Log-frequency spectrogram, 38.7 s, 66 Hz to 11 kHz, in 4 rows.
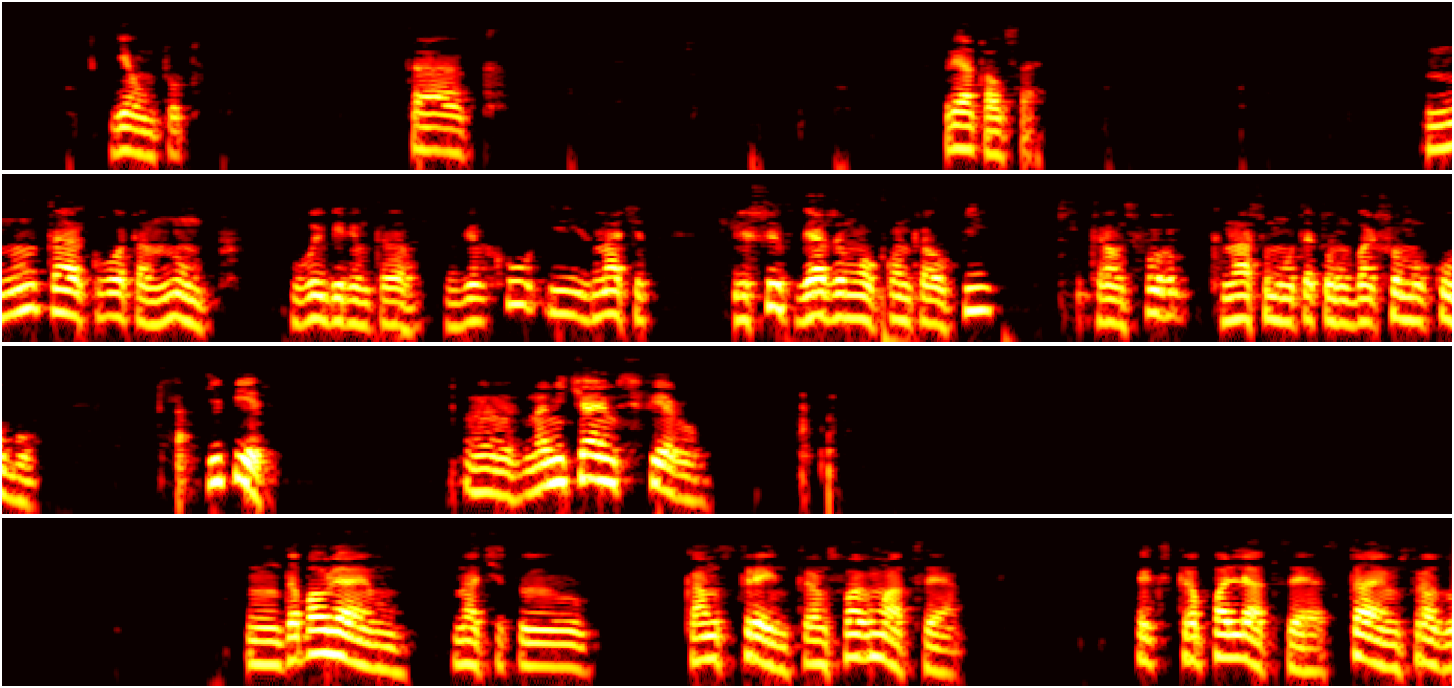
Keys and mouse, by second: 0.7-1.1 middle drag, 3.8 click, 5.2 middle click, 7.4 click, 8.3 click, 12.2 KP_3, 13.8 shift+click, 15.5 ctrl+p, 21.9 click, 31.4-33.9 drag, 36.3 click, 37.4-38.6 drag.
